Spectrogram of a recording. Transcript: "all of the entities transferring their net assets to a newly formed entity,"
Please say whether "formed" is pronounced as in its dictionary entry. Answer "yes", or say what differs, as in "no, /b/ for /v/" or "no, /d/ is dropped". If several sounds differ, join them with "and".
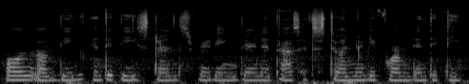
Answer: yes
